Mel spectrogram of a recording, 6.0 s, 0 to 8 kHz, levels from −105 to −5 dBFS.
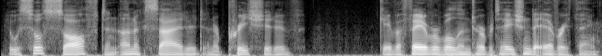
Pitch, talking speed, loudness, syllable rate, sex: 105 Hz, 130 wpm, -19 LUFS, 6.0 syllables/s, male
